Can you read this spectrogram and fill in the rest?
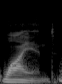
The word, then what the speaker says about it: Wiand: Wiand. – Wiand. Cole yeah. Wiand. – It's Wiand.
